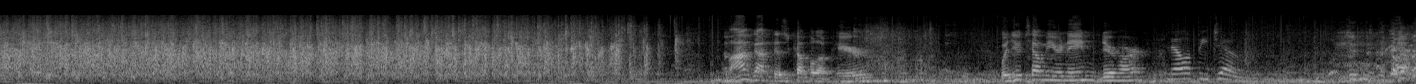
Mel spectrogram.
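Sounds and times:
audience applause: 0:00.0 - 0:07.0
speech: 0:07.4 - 0:09.0, 0:10.0 - 0:12.6, 0:13.2 - 0:14.1
laughter: 0:13.3 - 0:14.1.

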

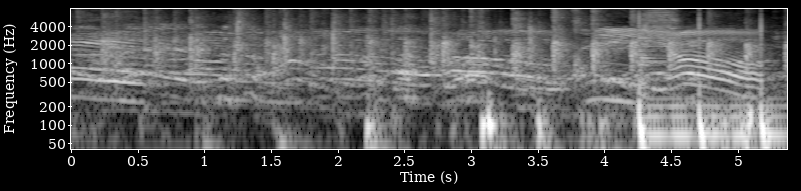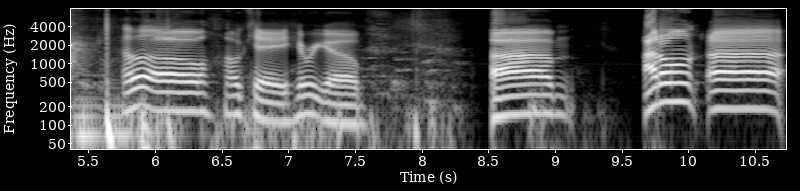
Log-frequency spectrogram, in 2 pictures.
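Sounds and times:
audience clapping and cheering for a comedian at a joke workshop show: 0:00.0 - 0:06.1
speech: 0:05.8 - 0:07.8, 0:08.5 - 0:10.7.

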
